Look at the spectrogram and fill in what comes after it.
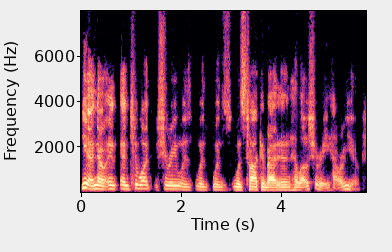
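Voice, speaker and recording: An ordinary speaking voice, this man has a fairly high pitch, ordinary pitch variation and a moderate pace. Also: hardly any pauses. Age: 60s. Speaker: impact investor. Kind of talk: panel discussion Q&A. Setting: webinar.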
